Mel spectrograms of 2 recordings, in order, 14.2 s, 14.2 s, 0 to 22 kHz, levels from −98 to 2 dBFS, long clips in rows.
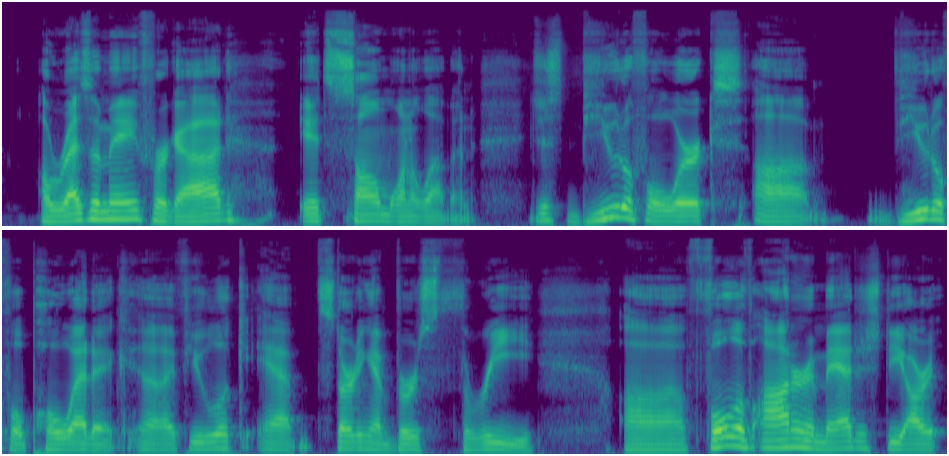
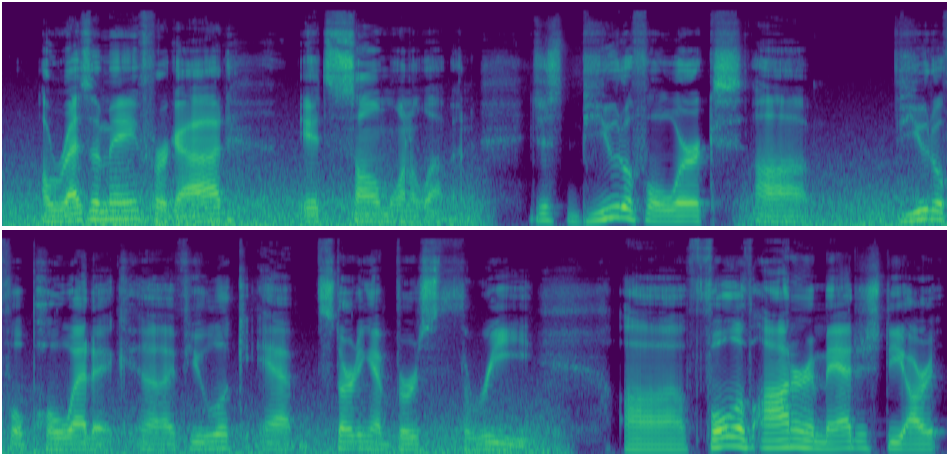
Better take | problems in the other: first | wind noise on the microphone; occasional gusts; until 3.5 s and from 5.5 to 11 s; 15 dB below the speech

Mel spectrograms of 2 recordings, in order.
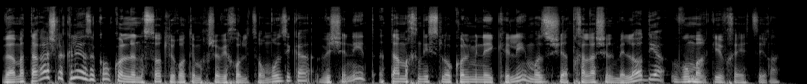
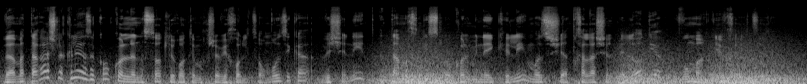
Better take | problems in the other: first | wind noise on the microphone; heavy; 1 dB below the speech

